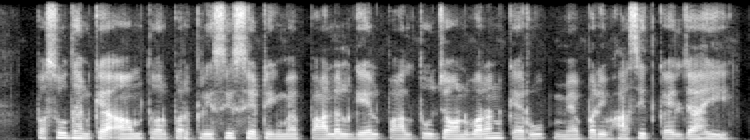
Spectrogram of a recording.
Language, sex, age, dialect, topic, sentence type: Magahi, male, 25-30, Western, agriculture, statement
